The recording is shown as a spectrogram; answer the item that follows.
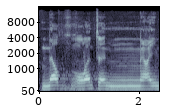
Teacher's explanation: Dad harfini kalkale yapmayalım. Nad değil, kalkale değil.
